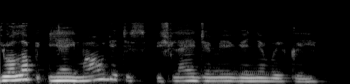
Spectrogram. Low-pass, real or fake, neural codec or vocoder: 7.2 kHz; real; none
